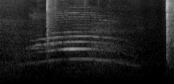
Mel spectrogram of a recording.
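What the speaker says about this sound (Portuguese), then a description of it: "Meu gato quer sair no vídeo." A house cat gives a single drawn-out meow, fairly close and clear, rising and falling over about a second, with brief clicks before and after and no talking.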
